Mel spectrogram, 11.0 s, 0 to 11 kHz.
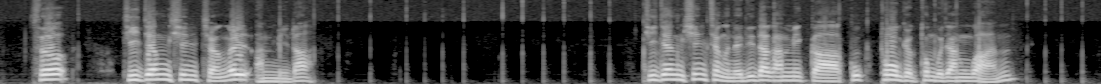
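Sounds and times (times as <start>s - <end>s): chalk clicking on chalkboard: 0.4s - 11.0s.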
